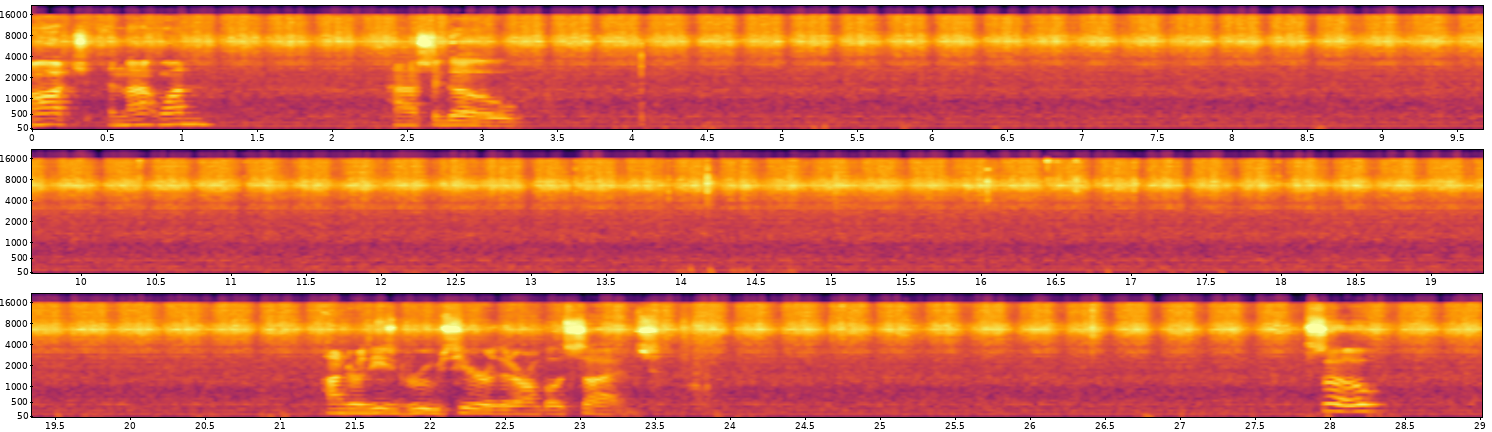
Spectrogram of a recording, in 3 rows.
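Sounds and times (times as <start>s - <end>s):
background hum and hiss: 0.0s - 29.0s.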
